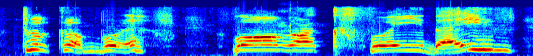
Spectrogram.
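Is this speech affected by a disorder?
Yes: cerebral palsy; powerchair user.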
